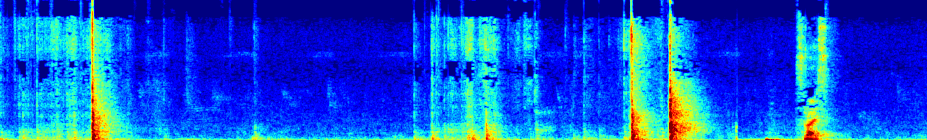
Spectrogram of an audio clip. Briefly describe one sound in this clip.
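A knife slices through an onion with sharp crunches.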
